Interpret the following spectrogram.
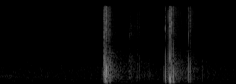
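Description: Two short, sharp clicks about two-thirds of a second apart, with near silence otherwise.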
